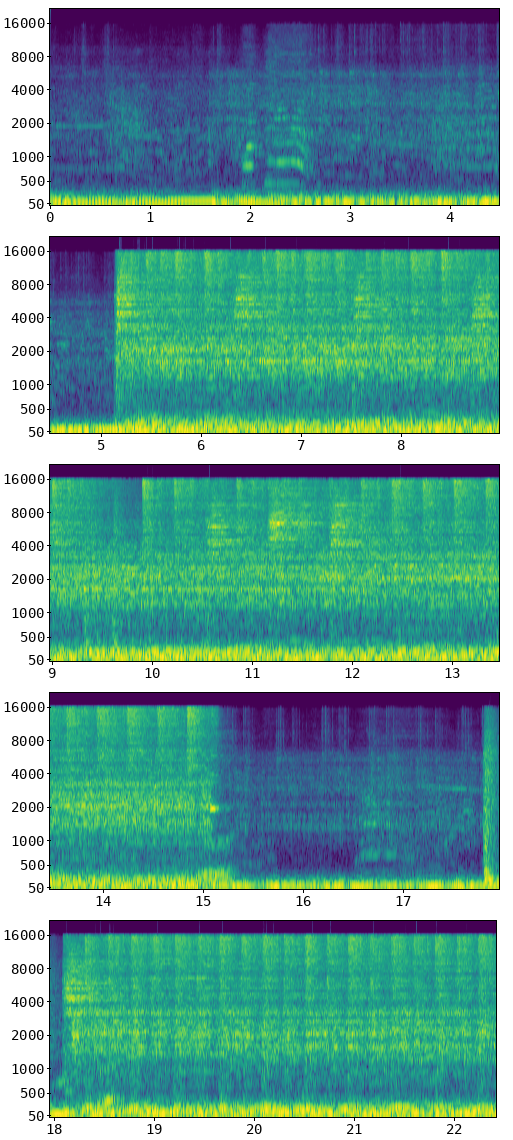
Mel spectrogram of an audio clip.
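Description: Death metal band playing live: a low, heavy rumble for the first five seconds, then the full band comes in fast and brutal with distorted guitars and drums. The band drops out about fifteen seconds in and crashes back in near eighteen seconds.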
